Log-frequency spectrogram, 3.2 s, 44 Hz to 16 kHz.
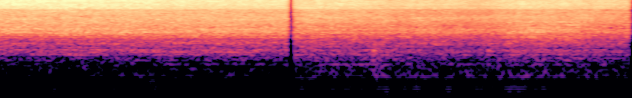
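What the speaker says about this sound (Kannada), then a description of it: "ಇವಾಗ ನಾನು ಈ ಕಟ್ ಮಾಡ್ಕೊಂಡಿರುವಂಥ 5 ಟೊಮೆಟೊನ ಹಾಕೊತಾ ಇದ್ದೀನಿ." Five chopped tomatoes added to a hot pan fill the air with a loud, continuous bright sizzle and hiss that holds steady throughout, broken only by a momentary dip.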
